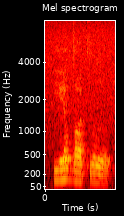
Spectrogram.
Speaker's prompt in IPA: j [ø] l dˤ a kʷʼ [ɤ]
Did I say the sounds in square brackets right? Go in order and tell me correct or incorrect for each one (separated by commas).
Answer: incorrect, correct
